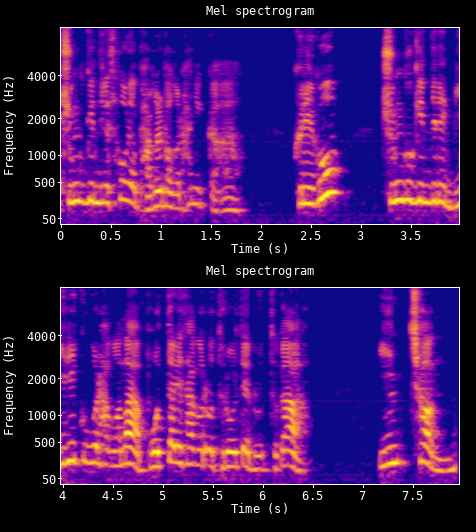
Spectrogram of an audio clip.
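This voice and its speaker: A man's voice: high voice, husky. A man in his forties giving a political commentary monologue, emphatic and full of rhetorical questions.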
